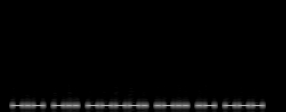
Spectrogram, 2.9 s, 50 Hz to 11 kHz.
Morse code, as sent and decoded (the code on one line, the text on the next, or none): -.- -.. ----. .-.. .- ---
KD9LAO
